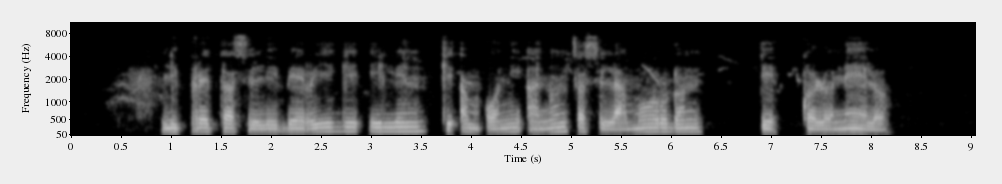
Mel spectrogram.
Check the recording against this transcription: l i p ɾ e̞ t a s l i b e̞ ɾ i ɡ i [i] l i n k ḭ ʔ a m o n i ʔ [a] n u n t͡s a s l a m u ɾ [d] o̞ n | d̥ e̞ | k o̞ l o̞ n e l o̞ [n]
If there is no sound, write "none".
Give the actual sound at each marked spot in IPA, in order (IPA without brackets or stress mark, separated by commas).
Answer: i, a, d, none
